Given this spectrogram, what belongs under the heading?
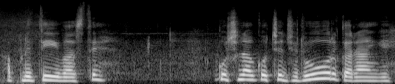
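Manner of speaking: low, heavy-hearted mother thinking aloud; burdened, halting low murmur of resolve; troubled soliloquy. Acted. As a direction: worry to yourself in a low voice, with long pauses. Worried mother alone after tearful call.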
